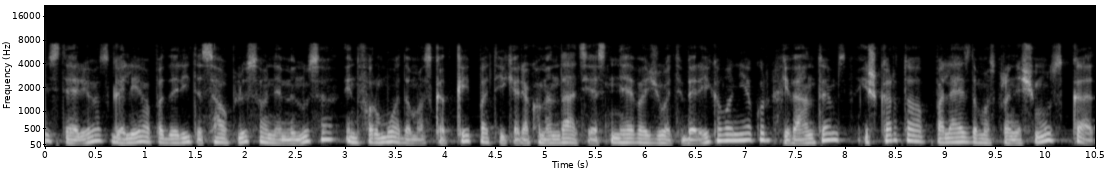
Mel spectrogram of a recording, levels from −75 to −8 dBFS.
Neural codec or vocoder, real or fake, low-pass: none; real; 7.2 kHz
